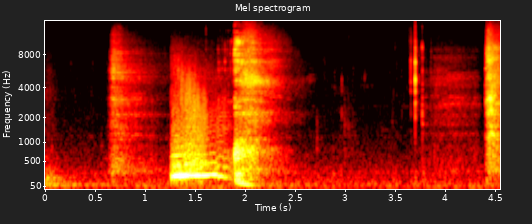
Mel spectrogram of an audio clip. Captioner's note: farting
